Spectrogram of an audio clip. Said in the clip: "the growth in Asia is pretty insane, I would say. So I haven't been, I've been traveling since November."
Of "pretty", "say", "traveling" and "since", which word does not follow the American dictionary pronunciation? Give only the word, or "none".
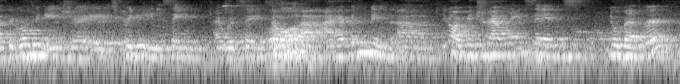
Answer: traveling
